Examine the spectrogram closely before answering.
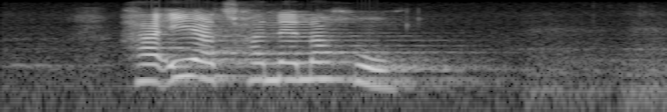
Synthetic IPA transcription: haɪjat͡sʰwanɛlaχʊ

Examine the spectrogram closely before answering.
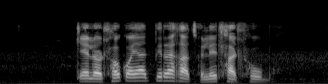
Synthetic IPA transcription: kʼɛlɔt͡ɬʰɔkʼɔjatiɾaχat͡sʼɔlɪt͡ɬʰaɬʰʊːbɔ

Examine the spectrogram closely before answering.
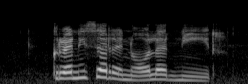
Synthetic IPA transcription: kruənisəɾənɑːləniːr

